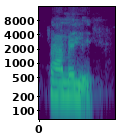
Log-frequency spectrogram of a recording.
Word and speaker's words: family: It's a noun, obviously on the first syllable.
